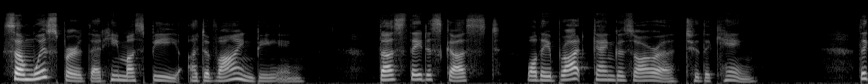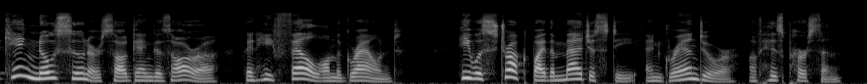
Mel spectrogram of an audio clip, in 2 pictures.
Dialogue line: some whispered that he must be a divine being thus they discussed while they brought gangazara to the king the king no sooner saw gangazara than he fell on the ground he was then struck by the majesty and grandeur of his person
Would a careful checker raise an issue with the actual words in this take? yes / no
yes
